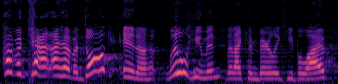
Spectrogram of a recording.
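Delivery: high, loud, hammed-up meltdown; retold hormonal outburst. New mother refusing a surprise cat, hammed-up frantic outburst. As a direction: act out losing it, voice shooting up. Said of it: "came out in a really ugly way".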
